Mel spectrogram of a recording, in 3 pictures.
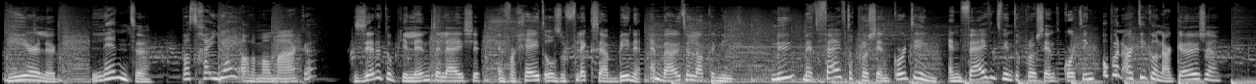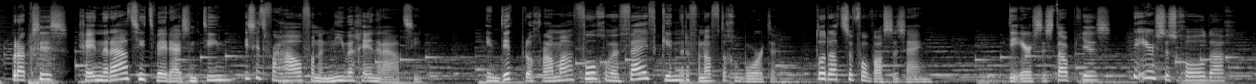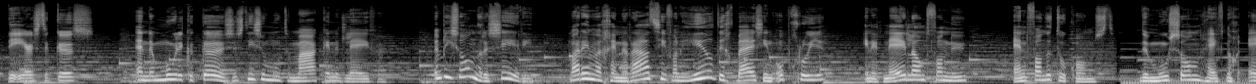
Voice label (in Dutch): Stemdemo voice over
